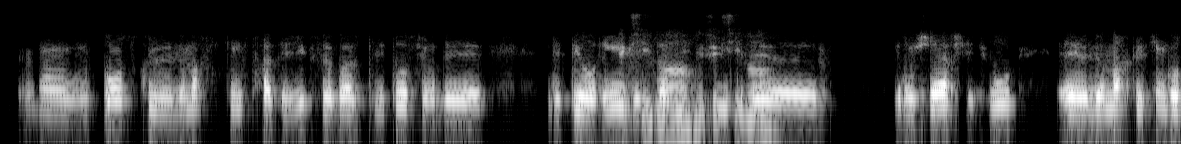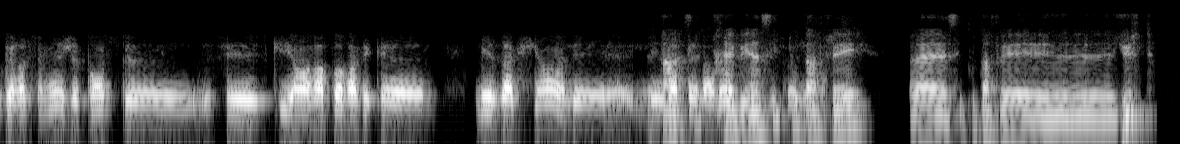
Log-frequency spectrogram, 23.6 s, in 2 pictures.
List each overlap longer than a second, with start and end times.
6.2-7.8, 18.3-20.1

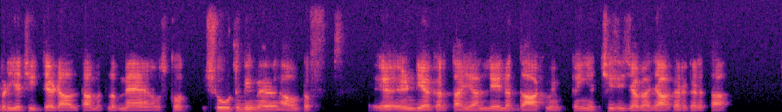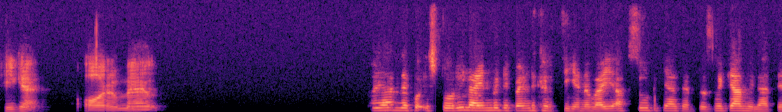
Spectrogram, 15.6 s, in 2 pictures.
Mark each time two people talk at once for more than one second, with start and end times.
none

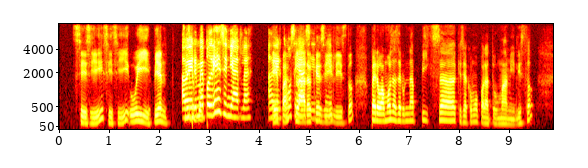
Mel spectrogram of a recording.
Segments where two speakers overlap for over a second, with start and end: 4.2-5.5

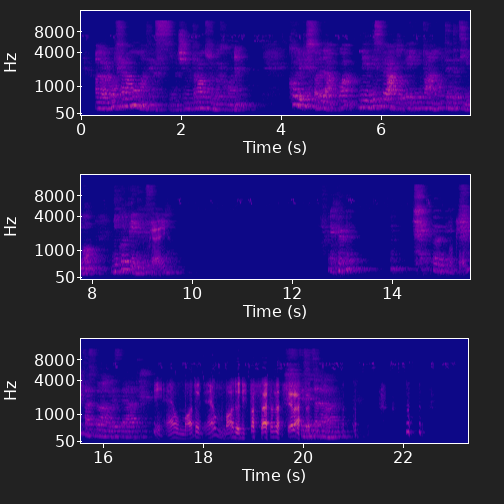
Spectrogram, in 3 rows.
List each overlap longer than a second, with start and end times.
none

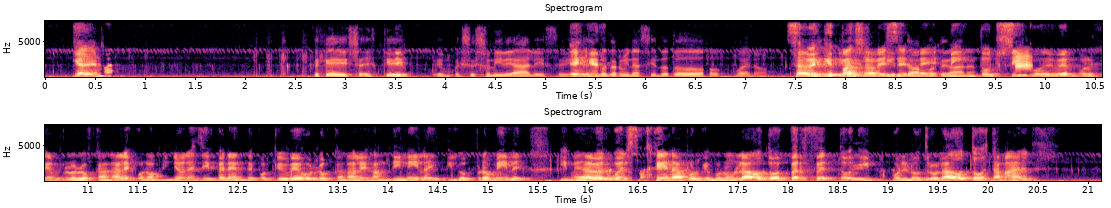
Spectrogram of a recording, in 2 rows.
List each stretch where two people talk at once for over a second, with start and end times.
7.5-9.3

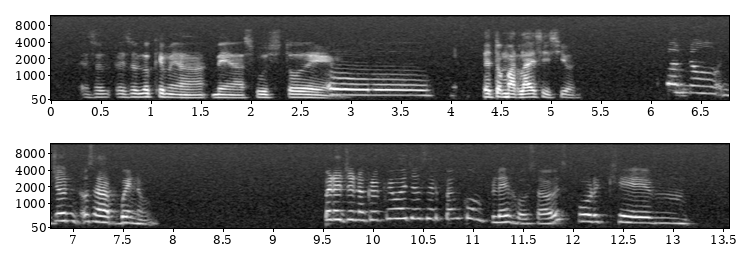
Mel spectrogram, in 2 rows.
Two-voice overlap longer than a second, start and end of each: none

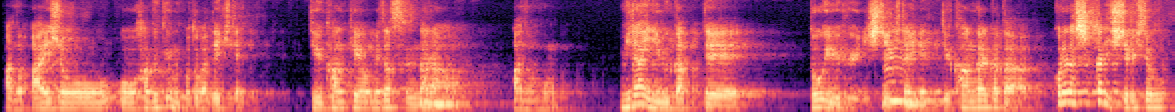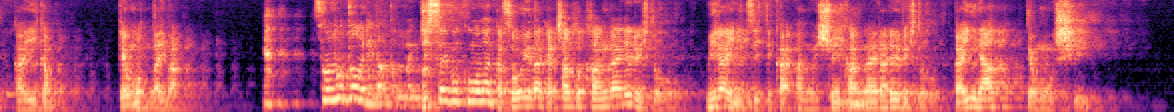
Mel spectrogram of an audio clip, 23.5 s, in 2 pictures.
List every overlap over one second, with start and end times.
none

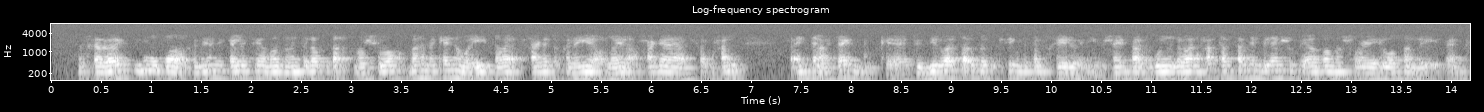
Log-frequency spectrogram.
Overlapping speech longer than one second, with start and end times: none

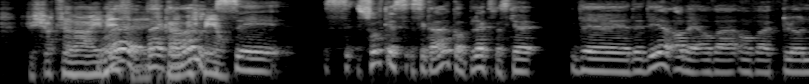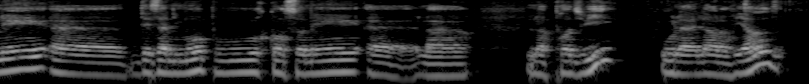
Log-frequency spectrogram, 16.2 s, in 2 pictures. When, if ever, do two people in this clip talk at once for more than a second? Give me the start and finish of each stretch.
1.0-2.3

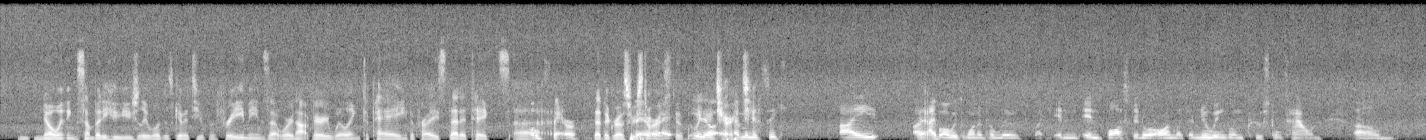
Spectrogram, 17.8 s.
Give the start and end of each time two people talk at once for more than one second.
7.8-9.4

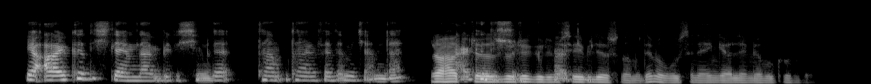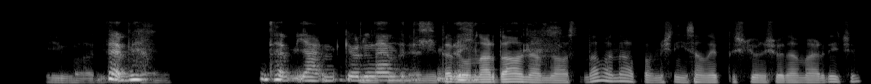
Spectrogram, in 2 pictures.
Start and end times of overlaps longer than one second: 4.5-6.0, 12.3-13.5

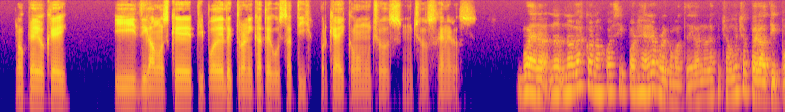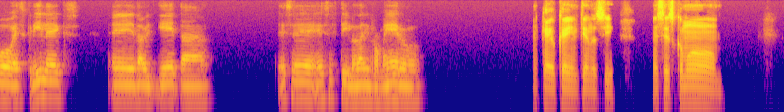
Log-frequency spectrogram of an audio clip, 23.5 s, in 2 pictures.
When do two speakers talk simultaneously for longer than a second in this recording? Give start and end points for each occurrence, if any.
none

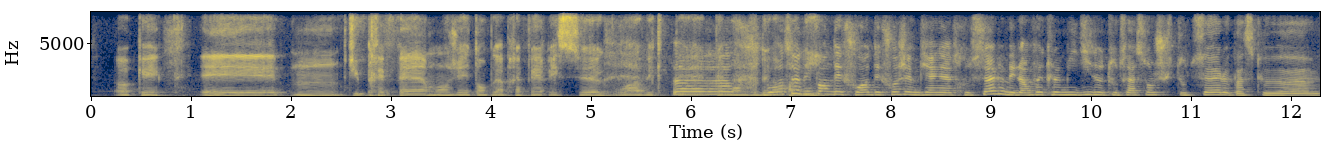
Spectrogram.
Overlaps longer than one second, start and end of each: 5.8-7.4

